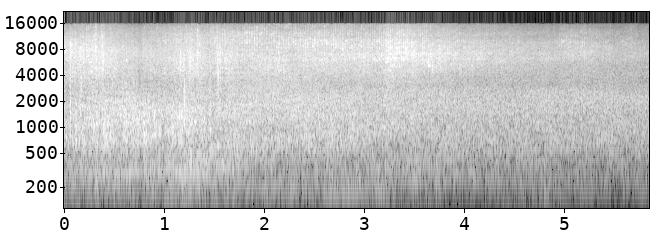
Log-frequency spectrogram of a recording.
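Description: Tyres roar steadily on the road from inside a moving car, slowly growing quieter.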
